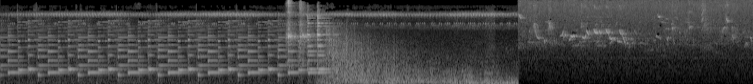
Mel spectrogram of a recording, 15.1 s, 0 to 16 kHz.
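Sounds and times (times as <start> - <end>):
loud low rumble: 6.2 - 10.4
faint birdsong chirps: 10.4 - 15.0.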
